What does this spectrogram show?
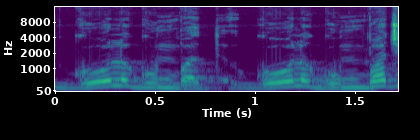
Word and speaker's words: गोल गुंबज: हमारा जो अगला प्रश्न है वो है कि गोल गुंबज कहिए और या फिर गोल गुंबद कहिए, वो दोनों सेम ही हैं, उसका प्रोनाउंसिएशन अलग अलग है।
